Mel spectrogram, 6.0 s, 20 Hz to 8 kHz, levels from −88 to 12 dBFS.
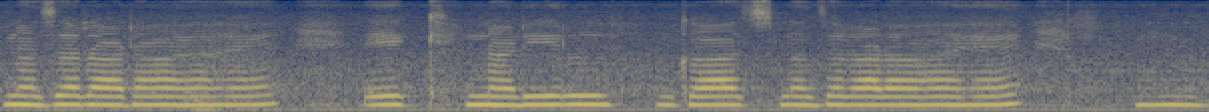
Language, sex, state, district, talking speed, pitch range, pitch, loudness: Hindi, female, Bihar, Samastipur, 130 wpm, 220-230 Hz, 225 Hz, -14 LUFS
